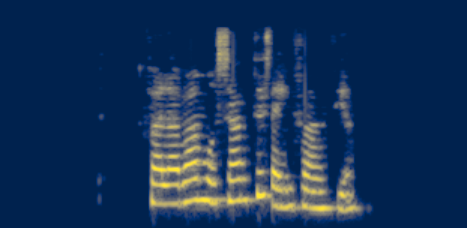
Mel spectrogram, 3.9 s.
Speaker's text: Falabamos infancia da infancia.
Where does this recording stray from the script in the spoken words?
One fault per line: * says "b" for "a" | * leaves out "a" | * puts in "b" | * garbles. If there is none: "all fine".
* says "antes" for "infancia"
